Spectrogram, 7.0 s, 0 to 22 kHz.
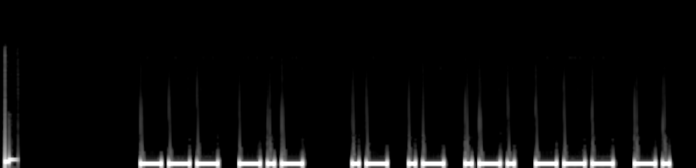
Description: Morse code, heard as a keyed tone, about 17 wpm, 700 Hz. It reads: OK AARON
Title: K1USN SST QSO Practice 17wpm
